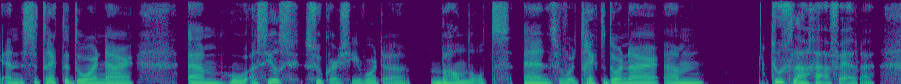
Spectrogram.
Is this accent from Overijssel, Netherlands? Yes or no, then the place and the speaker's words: yes; Zwolle, Overijssel, Netherlands; ja, dit was mijn jeugd in Zwolle.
